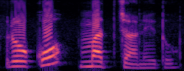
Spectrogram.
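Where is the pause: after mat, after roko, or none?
after roko. It has a pause right after roko. Stop the person; do not let them go. "यानी जो व्यक्ति है उसे रोक लो, जाने ना दो"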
